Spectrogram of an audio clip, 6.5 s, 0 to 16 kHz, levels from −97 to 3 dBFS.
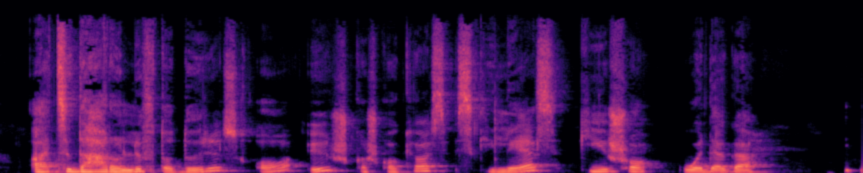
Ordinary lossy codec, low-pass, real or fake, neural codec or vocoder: MP3, 96 kbps; 14.4 kHz; real; none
